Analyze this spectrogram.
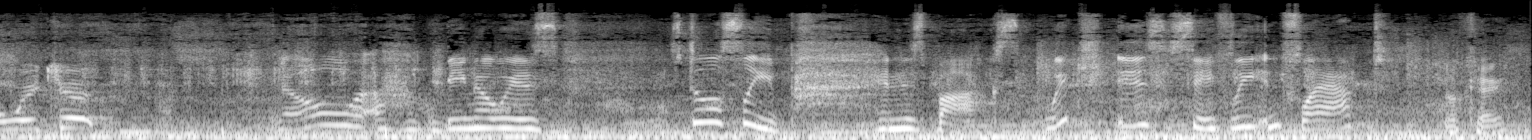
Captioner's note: nervous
